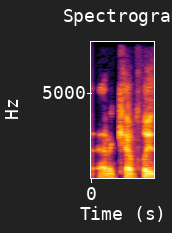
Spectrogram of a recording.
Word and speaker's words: anencephaly: My wife's from Australia, and we were living in Australia for a number of years, and our first child died of a condition called anencephaly, or some pronounce it anencephaly.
